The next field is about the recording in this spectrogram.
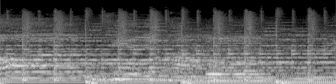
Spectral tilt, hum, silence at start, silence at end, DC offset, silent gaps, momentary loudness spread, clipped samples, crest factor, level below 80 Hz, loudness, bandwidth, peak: -6 dB/octave; none; 0 s; 0 s; under 0.1%; none; 4 LU; under 0.1%; 12 dB; -22 dBFS; -12 LUFS; 15 kHz; 0 dBFS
